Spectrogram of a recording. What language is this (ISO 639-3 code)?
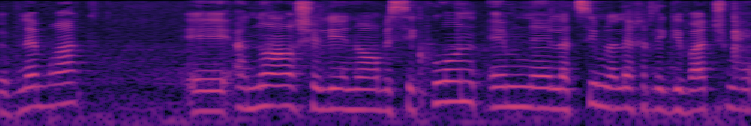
heb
